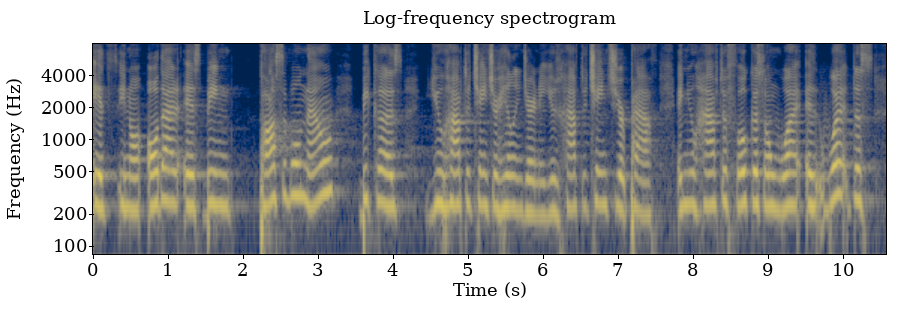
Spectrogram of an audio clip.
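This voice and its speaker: Loud and high-pitched, a woman speaks at a fairly slow pace with fairly even intonation. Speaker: nonprofit community organizer, formerly incarcerated. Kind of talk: panel discussion.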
